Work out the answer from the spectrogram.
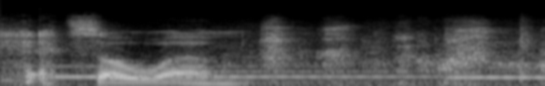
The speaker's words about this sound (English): So, that's just my dog again, I'm sorry.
